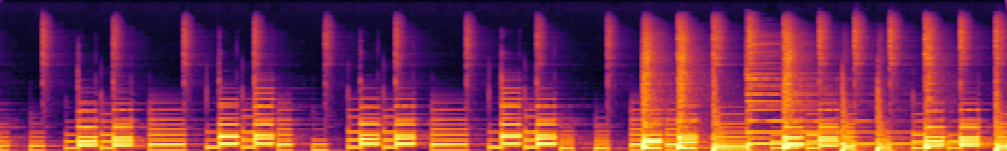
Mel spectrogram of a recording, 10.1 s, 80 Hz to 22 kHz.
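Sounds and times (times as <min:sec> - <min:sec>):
light keyboard tune: 0:00.8 - 0:01.5, 0:02.1 - 0:02.8, 0:03.5 - 0:04.3, 0:04.9 - 0:05.6, 0:06.4 - 0:10.0.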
